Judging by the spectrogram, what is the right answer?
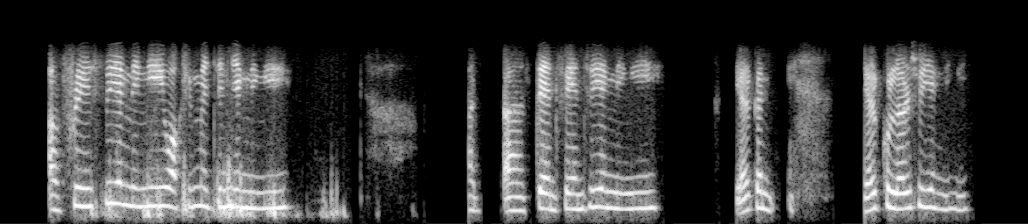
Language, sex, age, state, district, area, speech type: Manipuri, female, 30-45, Manipur, Imphal East, rural, conversation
